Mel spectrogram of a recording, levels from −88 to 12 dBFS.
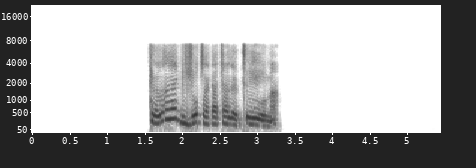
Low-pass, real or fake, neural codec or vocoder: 7.2 kHz; fake; codec, 16 kHz, 1 kbps, FreqCodec, smaller model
